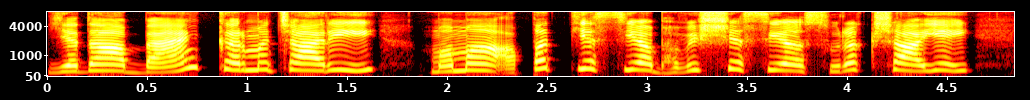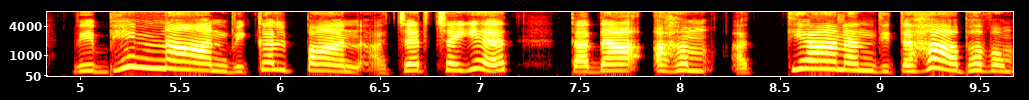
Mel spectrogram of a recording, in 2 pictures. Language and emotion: Sanskrit, happy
